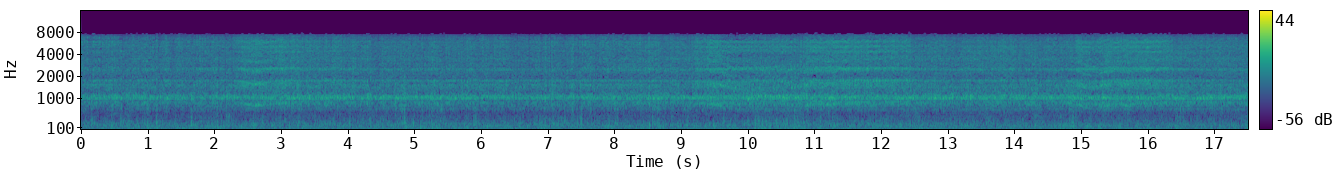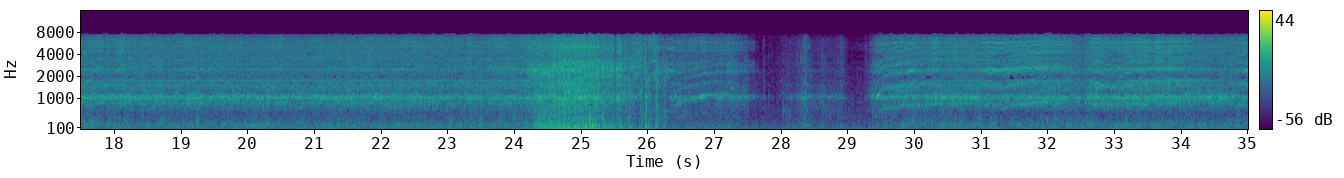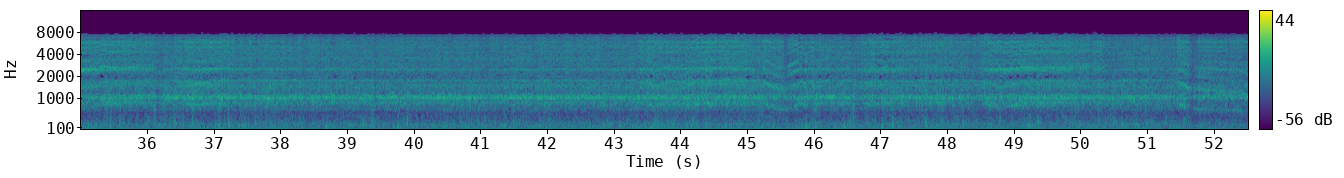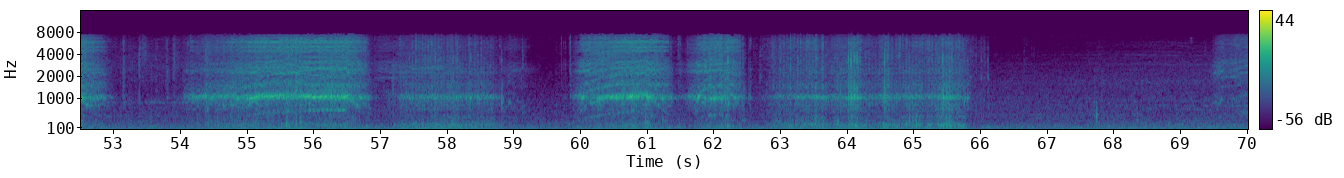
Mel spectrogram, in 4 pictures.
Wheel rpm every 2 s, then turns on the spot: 230, 230, 230, 230, 230, 210, 230, 230, 230, 230, 230, 230, 130, 60, 50, 220, 220, 230, 230, 230, 230, 230, 220, 220, 230, 220, 60, 90, 70, 20, 90, 30, 30, 0, 0.
56-60 62-66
